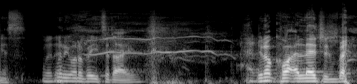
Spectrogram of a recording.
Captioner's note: laughs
